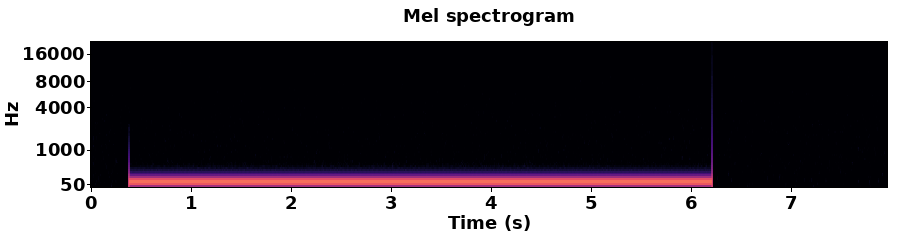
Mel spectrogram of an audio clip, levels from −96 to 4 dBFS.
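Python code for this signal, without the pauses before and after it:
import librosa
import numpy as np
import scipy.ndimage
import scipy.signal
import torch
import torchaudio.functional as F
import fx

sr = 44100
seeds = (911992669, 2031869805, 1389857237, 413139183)

y = 10.0 ** (-27.5 / 20.0) * np.sin(2.0 * np.pi * (112.0 * (np.arange(round(5.83 * sr)) / sr)))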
